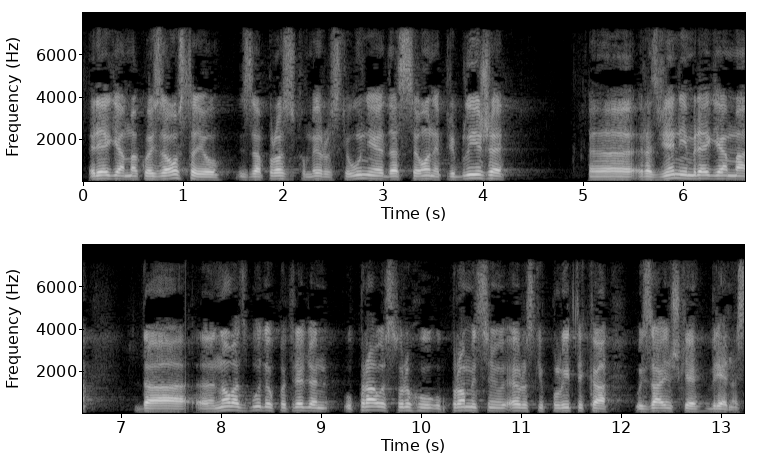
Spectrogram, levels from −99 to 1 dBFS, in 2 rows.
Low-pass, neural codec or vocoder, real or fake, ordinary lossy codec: 7.2 kHz; none; real; MP3, 64 kbps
